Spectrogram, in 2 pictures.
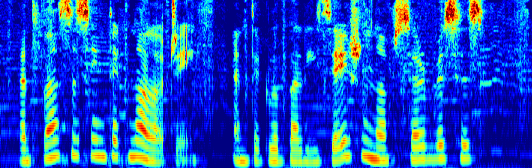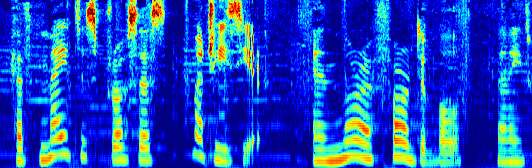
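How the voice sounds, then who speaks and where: A woman reading a scripted introduction in a smooth, even delivery. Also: a little high. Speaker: intro narrator. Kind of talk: scripted narration.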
